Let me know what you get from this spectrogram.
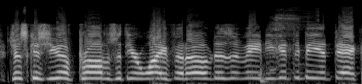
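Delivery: very high-pitched imitation of a screaming kid; mock screaming. Restrained kid screaming at the officer, mock outraged. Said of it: "he's screaming at me".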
